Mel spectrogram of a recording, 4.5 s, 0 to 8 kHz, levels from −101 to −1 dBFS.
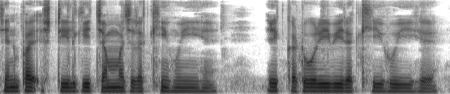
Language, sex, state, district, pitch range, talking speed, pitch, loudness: Hindi, male, Uttar Pradesh, Lalitpur, 110-115 Hz, 185 wpm, 110 Hz, -18 LUFS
